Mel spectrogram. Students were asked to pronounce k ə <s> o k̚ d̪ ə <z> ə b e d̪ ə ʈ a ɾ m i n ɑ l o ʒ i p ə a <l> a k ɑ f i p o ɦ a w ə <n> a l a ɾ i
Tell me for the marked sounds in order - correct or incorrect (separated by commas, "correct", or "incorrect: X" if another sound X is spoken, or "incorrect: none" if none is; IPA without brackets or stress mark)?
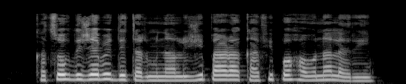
incorrect: t͡s, incorrect: ʒ, incorrect: ɽ, correct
